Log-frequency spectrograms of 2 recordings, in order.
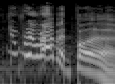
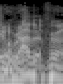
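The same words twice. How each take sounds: First: It is said in a New York accent. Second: It is said without a New York accent. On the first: The speaker calls it right. "in a real New York New York accent" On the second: The speaker calls it wrong. "They don't say it like that in New York"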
